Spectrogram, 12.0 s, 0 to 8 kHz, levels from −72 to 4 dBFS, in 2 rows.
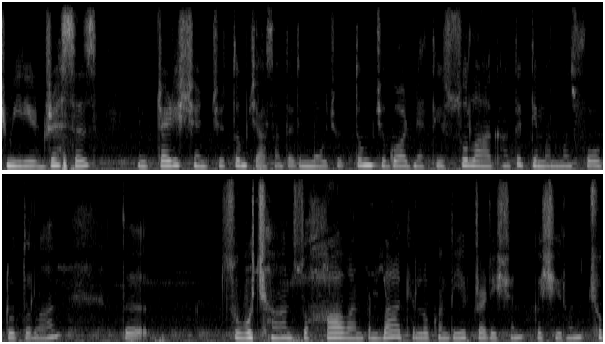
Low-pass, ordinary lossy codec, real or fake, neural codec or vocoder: none; none; real; none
